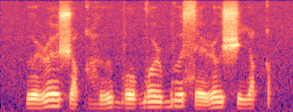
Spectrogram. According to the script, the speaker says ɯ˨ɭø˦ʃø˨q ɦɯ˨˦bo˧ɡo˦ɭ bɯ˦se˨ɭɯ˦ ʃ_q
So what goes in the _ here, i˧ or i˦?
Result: i˧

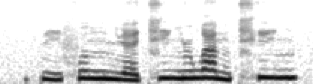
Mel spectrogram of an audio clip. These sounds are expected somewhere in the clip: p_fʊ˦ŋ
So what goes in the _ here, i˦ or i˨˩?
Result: i˨˩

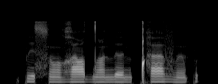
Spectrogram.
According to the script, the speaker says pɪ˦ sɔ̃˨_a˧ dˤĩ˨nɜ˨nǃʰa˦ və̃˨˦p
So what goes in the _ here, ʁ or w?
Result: ʁ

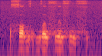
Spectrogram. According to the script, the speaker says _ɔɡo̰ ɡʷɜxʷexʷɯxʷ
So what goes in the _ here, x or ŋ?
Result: x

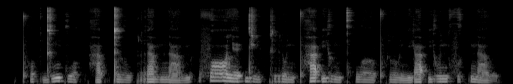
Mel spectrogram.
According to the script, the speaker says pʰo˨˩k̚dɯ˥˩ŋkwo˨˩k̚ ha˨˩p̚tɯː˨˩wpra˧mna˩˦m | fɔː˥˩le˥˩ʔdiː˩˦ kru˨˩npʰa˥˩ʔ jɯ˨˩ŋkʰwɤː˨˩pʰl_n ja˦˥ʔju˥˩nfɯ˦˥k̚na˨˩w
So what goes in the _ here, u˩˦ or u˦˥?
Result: u˩˦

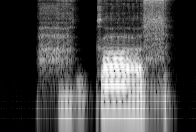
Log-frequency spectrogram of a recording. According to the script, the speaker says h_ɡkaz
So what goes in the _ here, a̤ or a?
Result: a̤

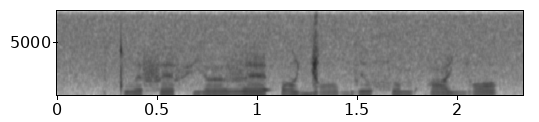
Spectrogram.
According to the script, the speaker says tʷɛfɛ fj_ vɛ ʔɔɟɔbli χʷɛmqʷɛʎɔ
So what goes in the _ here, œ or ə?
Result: œ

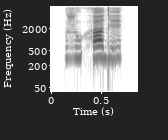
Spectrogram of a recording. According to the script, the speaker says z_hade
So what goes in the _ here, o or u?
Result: u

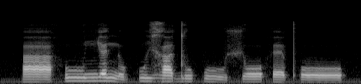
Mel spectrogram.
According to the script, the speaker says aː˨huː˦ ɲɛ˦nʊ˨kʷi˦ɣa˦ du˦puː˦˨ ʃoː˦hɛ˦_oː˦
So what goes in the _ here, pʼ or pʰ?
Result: pʰ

